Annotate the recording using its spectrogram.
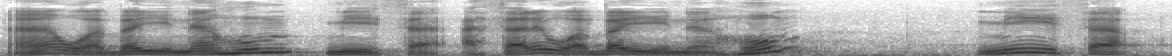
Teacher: Cara bacaan adalah wajib kita mengidghamkan huruf mim yang mati yang pertama tu ke dalam mim yang kedua yang berbaris dengan sempurna, masuk sempurna, berserta kita panjangkan gunnah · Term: idgham mithlain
